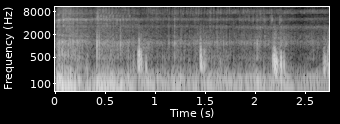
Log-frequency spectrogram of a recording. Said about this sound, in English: No, I only hear your snoring.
